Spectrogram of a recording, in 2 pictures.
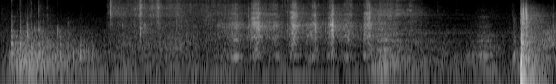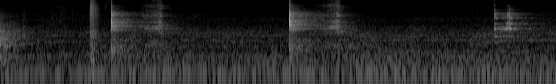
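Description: Food and dishes being handled on a kitchen worktop: rustling scrapes and small knocks, then one sharp knock about five seconds in, followed by a few lighter clicks as pieces are set down on plates.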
